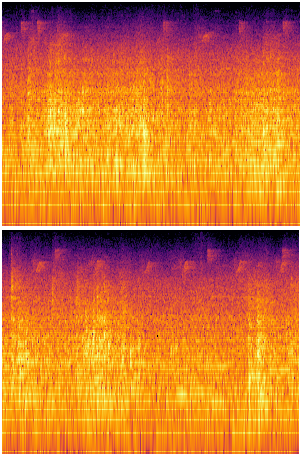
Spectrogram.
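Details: Only the steady rumble and clatter of a passing train, with no animal calls standing out.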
